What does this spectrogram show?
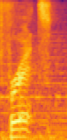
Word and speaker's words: threat: Use them on clones, everyone's saying they're your biggest threat. Threat, should I say, actually pronounce the TH.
